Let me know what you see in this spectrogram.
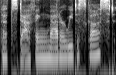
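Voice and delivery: put-on whisper. Retelling a scene where Sharpay asks Fulton something: whispering as Sharpay. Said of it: "Sharpay asks Fulton in a whisper".

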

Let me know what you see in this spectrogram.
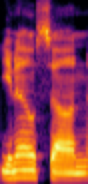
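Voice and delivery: syrupy, heartfelt, sentimental tone. Retelling a father's advice: Hallmark-moment sentimental tone. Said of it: "I'm trying to make it sound like a Hallmark moment".

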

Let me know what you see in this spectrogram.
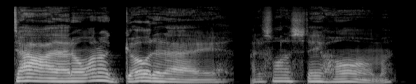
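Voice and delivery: mopey emo porpoise creature voice. Voicing a young porpoise talking to its dad: emo porpoise voice. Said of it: "It's an emo porpoise".

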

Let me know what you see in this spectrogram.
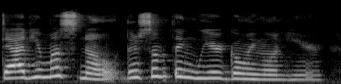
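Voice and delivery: plain

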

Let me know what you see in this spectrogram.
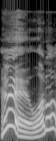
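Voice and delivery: put-on high, loud old Southern man voice. Speaker demonstrates the voice they just used: stereotypical old Southern man voice.

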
